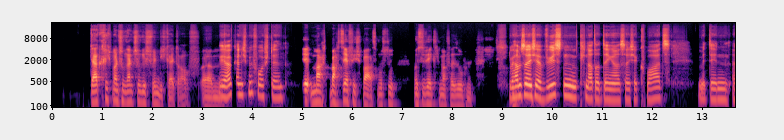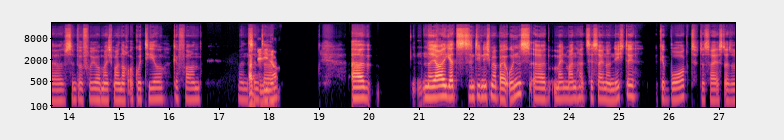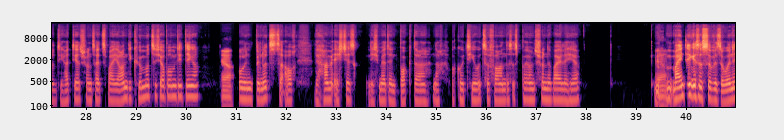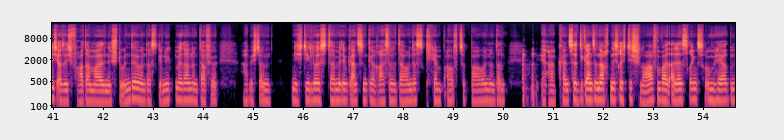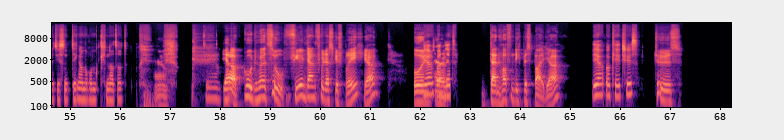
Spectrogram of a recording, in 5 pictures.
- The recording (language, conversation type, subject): German, unstructured, Was war das ungewöhnlichste Transportmittel, das du je benutzt hast?
- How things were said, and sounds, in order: laugh; chuckle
